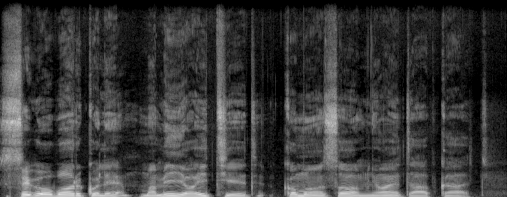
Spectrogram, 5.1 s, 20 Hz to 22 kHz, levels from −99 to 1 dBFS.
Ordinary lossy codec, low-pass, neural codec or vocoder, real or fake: none; none; none; real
